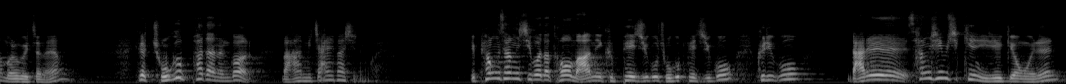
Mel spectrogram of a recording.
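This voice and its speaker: Man, pastor, sunday sermon, animated, swooping pitch, acts out complaints. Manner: asks the congregation questions. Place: church sanctuary.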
